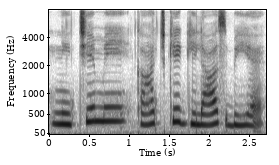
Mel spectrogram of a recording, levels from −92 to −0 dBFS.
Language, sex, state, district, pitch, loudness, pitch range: Hindi, female, Jharkhand, Palamu, 275 Hz, -15 LUFS, 260-330 Hz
